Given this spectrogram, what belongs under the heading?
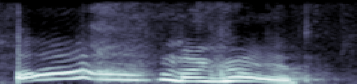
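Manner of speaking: high, drawn-out exclamation; playful dismay. Real, not acted. Speaker asked to repeat it all slowly, playful dismay. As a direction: groan it out high and slow.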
